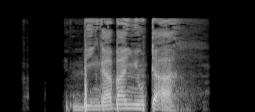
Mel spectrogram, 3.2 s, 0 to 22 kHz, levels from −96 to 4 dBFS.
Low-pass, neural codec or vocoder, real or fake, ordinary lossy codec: 10.8 kHz; vocoder, 48 kHz, 128 mel bands, Vocos; fake; AAC, 64 kbps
